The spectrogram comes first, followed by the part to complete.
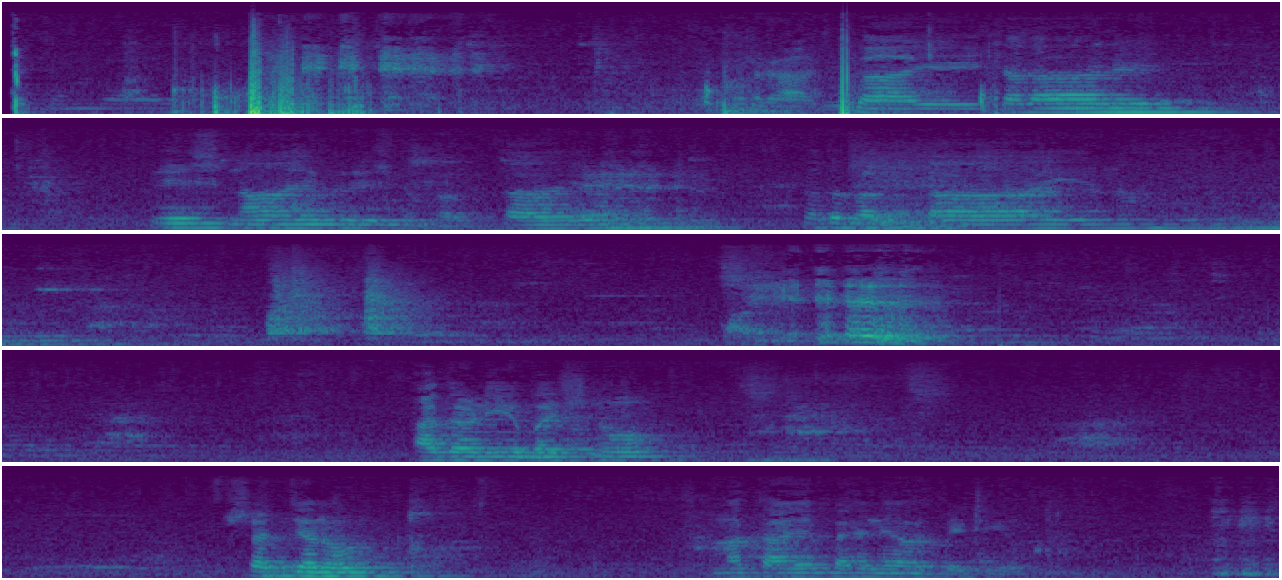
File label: Hindi installation speech; DELHI JANAKPURI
